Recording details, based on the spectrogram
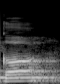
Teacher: क के बाद अ की ध्वनि निकलती है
